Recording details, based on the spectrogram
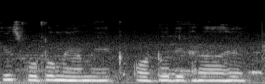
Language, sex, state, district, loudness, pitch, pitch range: Hindi, male, Arunachal Pradesh, Lower Dibang Valley, -11 LUFS, 180 Hz, 180-195 Hz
